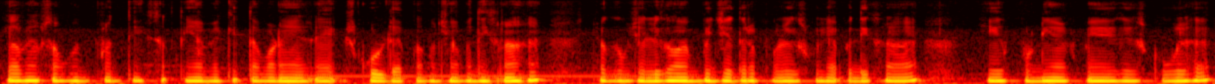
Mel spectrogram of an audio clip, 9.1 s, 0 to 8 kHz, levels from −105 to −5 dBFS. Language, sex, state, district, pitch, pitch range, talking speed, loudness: Hindi, male, Bihar, Purnia, 125 Hz, 120-130 Hz, 235 wpm, -40 LUFS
